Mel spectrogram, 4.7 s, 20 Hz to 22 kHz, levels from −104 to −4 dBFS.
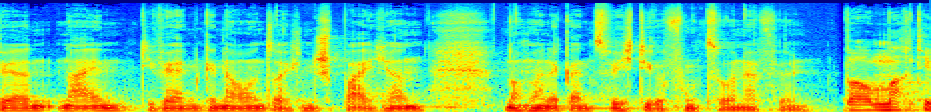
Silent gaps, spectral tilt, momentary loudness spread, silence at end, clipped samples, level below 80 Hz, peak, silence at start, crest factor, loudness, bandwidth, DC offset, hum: none; -6 dB/octave; 4 LU; 0 s; under 0.1%; -28 dBFS; 0 dBFS; 0 s; 14 dB; -16 LUFS; 19 kHz; under 0.1%; none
